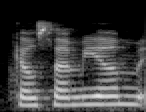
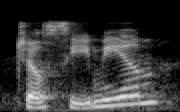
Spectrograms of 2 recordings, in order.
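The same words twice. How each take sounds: First: The word has a classical Latin-style pronunciation. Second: The word has a different, non-classical pronunciation. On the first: The speaker calls it wrong. "it's not Gelsemium" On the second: The speaker calls it right. "it's Gelsemium, which sounds fake"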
